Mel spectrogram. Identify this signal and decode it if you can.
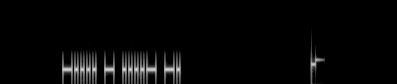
Morse code, heard as a keyed tone, about 40 wpm, 700 Hz. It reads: 6T4N
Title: Common Cut Numbers - 4-Digit 40wpm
